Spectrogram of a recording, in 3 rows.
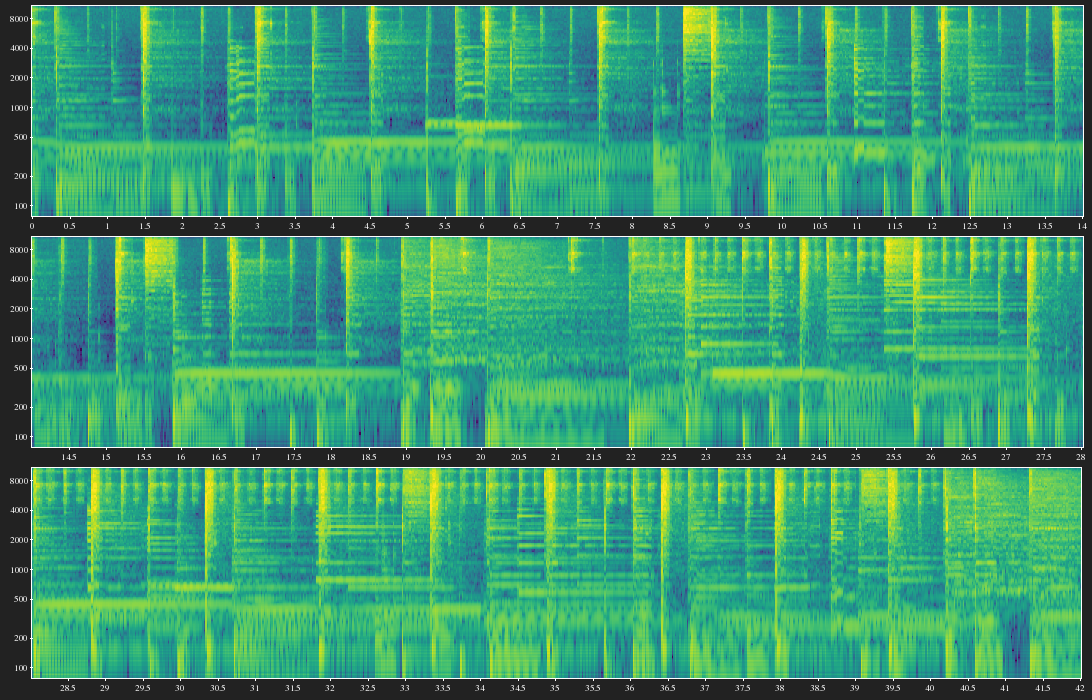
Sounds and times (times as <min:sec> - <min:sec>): Music: 0:00.0 - 0:42.0.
